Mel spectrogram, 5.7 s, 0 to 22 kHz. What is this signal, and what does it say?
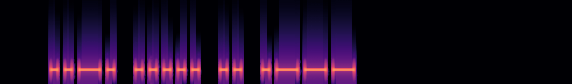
Morse code, heard as a keyed tone, about 17 wpm, 700 Hz. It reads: F5IJ
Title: DXCC-100 Call Signs - 4 Characters - Repeated 2x - 17wpm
